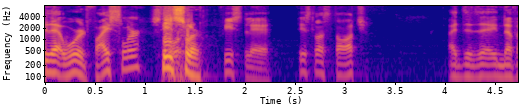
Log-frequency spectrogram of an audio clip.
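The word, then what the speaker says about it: Fieseler: Fiesler.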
